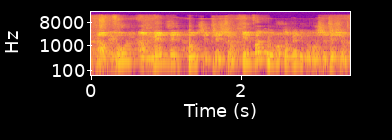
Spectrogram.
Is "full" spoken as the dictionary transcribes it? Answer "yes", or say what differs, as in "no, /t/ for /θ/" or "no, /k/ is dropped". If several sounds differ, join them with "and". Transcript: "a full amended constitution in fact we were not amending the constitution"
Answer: no, /n/ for /l/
